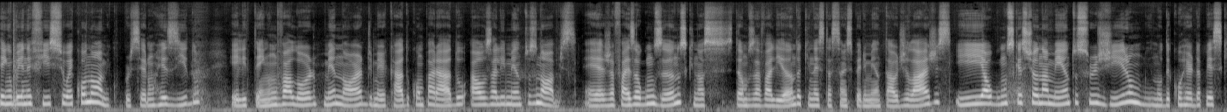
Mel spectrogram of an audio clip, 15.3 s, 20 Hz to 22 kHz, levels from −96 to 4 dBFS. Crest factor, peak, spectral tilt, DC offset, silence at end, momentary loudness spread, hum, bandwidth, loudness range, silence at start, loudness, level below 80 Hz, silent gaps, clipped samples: 18 dB; -4 dBFS; -3.5 dB/octave; under 0.1%; 0 s; 7 LU; none; over 20 kHz; 3 LU; 0 s; -22 LUFS; -48 dBFS; none; under 0.1%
